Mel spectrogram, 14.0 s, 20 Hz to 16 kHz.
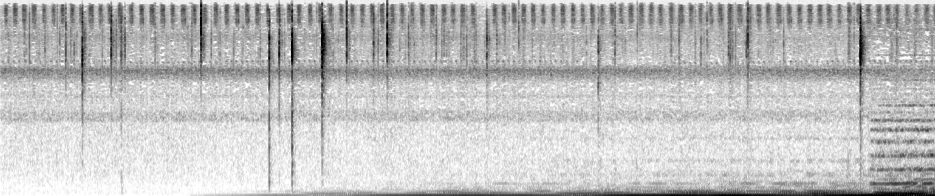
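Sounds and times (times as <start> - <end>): insect chirring: 0.0 - 14.0
low rumble: 4.5 - 14.0.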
